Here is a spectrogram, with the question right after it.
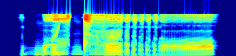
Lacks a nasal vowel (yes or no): yes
